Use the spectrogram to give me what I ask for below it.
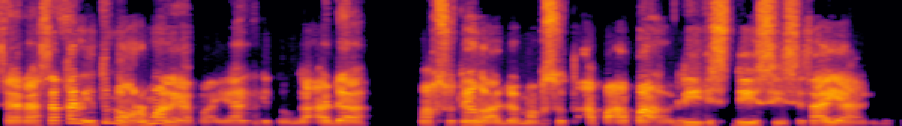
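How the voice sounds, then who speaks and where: A woman's voice: on the low side, expressive, fairly quick, fairly bright tone, dry recording, studio quality. An older woman telling a pastor a personal story in a chatty way, often turning to him for agreement. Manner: chatty, keeps adding "Pak, ya". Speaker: caller asking a pastor. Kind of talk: casual storytelling.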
